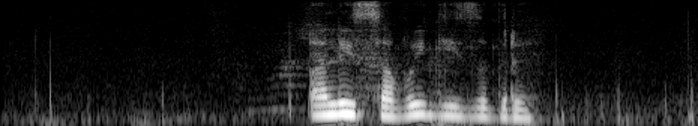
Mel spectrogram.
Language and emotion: Russian, neutral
